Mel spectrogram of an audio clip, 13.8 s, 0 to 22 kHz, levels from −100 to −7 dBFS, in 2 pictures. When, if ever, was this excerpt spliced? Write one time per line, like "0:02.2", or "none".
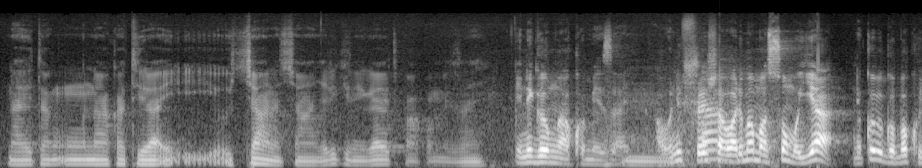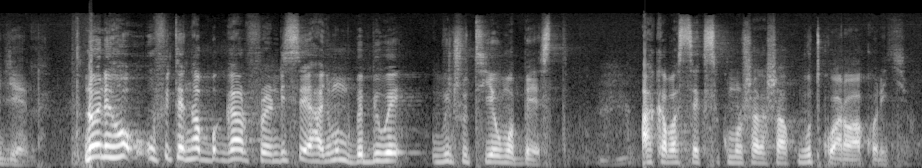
0:07.5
